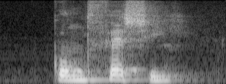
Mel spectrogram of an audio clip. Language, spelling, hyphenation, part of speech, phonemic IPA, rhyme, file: Dutch, confessie, con‧fes‧sie, noun, /ˌkɔnˈfɛ.si/, -ɛsi, Nl-confessie.ogg
- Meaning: 1. a religious affiliation or denomination 2. a confession of sins 3. a confession, a statement of faith 4. a confession, a formula stating articles of faith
